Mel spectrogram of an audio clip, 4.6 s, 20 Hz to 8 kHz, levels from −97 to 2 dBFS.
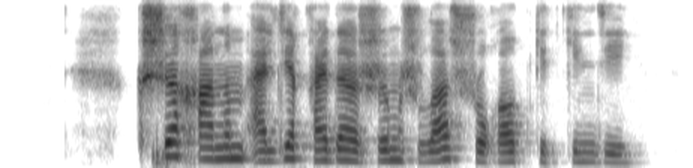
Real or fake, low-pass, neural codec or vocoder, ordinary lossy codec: real; 7.2 kHz; none; Opus, 32 kbps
